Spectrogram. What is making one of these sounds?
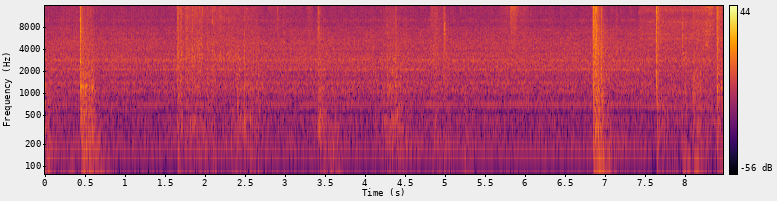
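Plastic bin wheels rumble over pavement.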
